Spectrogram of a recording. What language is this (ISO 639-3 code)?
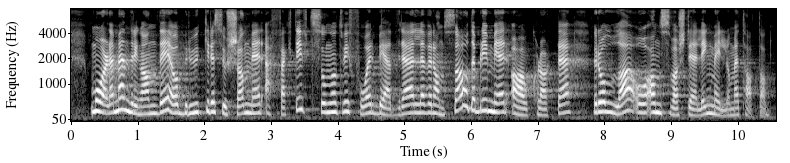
nor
